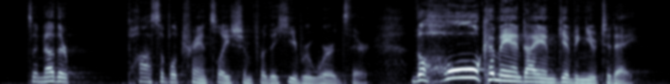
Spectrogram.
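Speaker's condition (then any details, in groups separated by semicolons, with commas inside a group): No condition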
